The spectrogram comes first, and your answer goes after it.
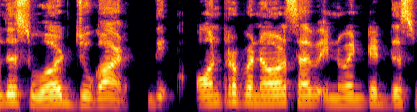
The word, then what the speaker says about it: jugaad: So how do you spell that with English characters? It's Jugaad.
